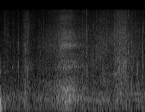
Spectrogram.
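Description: Hand-held trigger spray bottle squirting onto a doe decoy: two short hisses, about a second in and near the end, over rustling of leaves and clothing.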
